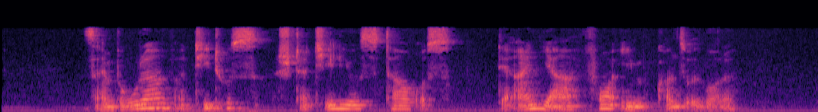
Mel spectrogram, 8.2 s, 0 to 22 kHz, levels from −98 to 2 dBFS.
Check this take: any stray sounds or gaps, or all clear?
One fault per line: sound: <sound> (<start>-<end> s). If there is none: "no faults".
no faults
